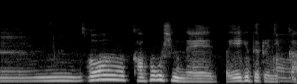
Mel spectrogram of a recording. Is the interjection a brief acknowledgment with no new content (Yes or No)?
No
